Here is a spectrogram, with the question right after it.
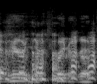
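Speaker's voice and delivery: high, laughing through the words; giggling at the printer noise; real laughter breaking up the line. Real, not acted.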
